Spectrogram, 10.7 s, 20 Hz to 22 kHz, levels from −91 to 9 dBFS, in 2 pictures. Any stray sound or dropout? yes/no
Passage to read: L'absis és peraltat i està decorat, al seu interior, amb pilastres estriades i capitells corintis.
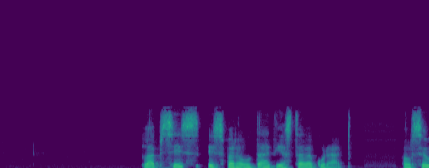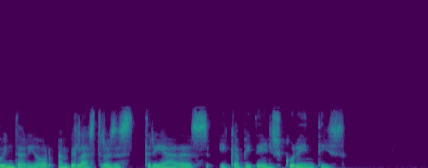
no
